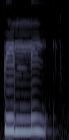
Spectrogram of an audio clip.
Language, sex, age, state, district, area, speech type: Telugu, female, 18-30, Telangana, Mahbubnagar, urban, read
